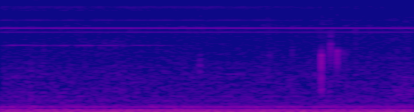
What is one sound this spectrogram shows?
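A man gulps a drink from a can.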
